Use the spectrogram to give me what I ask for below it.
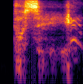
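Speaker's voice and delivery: voiceless monster jeer; Venom. Acted. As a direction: sneer at the cowardly host in a creature whisper. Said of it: "when Venom told him to jump off a building".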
